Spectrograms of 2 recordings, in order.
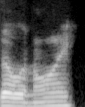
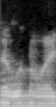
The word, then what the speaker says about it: Illinois: of the state of Illinois is that line where he talks about the Illinois National Guard. The S is silent for you non Illinois people.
